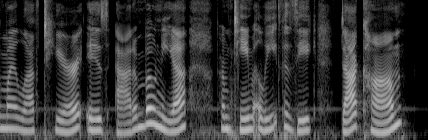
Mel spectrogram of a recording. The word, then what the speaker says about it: Bonilla: So if you don't know, his name's not Adam Bonilla. It's Bonilla. Yes. That's the Midwest way of saying my name, but it's okay.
